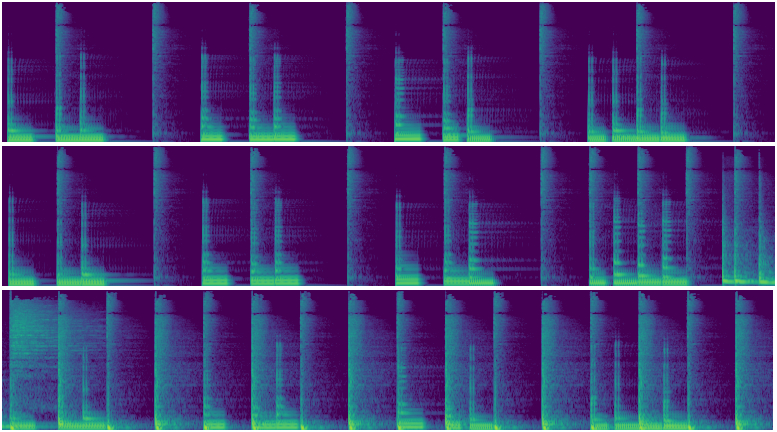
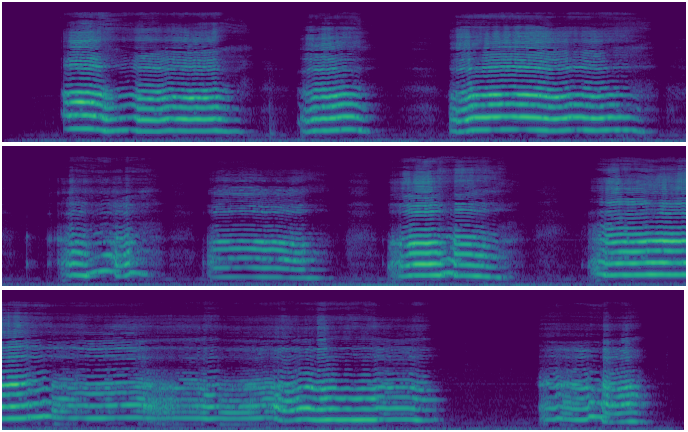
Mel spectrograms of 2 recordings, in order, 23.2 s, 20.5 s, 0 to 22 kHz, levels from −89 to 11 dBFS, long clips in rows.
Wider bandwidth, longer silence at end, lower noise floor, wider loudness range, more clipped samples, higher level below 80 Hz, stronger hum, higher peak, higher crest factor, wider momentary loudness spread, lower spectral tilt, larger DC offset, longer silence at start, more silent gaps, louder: first, over 20 kHz vs 16 kHz; second, 0.15 s vs 0.4 s; second, -46 dBFS vs -64 dBFS; second, 5 LU vs 10 LU; neither; first, -22 dBFS vs -60 dBFS; neither; first, 0 dBFS vs -10 dBFS; about the same, 18 dB vs 18 dB; about the same, 17 LU vs 17 LU; first, -6 dB/octave vs -1.5 dB/octave; neither; second, 0.05 s vs 0.6 s; neither; first, -19 LUFS vs -26 LUFS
